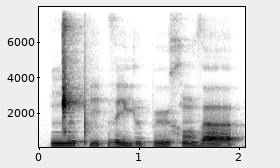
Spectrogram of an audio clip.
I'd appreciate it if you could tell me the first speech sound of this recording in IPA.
ŋ͡ǁ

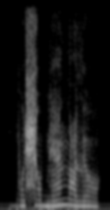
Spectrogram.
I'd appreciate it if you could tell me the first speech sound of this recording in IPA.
b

